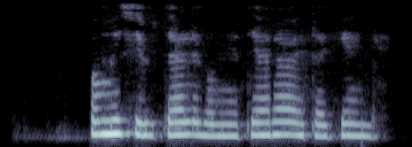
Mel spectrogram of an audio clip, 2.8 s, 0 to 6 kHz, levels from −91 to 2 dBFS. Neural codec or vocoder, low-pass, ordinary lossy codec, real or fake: none; 5.4 kHz; AAC, 32 kbps; real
